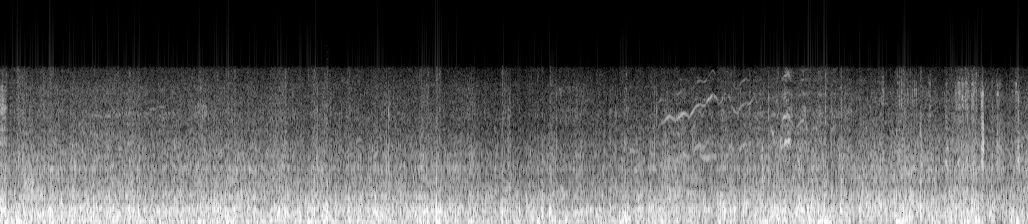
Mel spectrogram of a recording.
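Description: Bobsleigh running down the ice track: a loud, continuous rumble of the runners on ice, with wind buffeting the microphone.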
